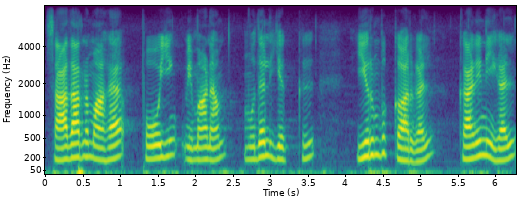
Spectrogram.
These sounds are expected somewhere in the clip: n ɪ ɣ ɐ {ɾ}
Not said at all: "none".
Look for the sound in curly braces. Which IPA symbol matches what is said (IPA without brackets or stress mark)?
ɭ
